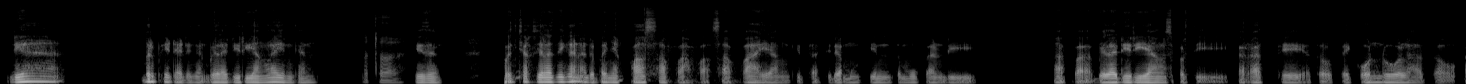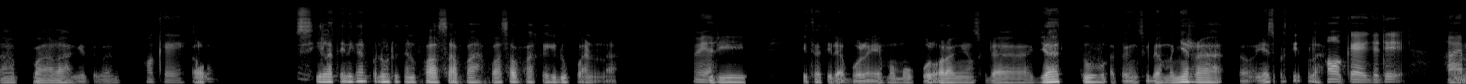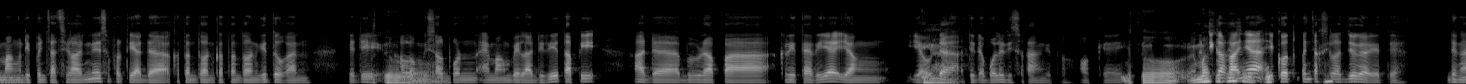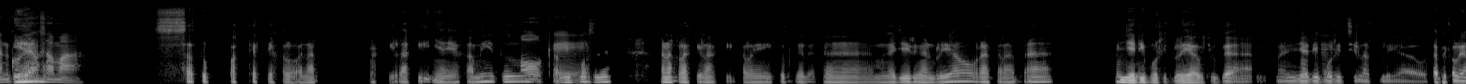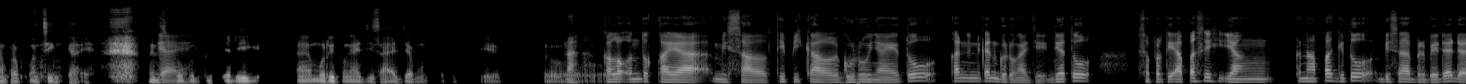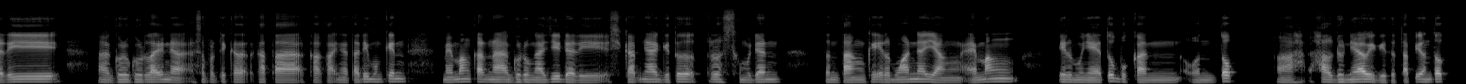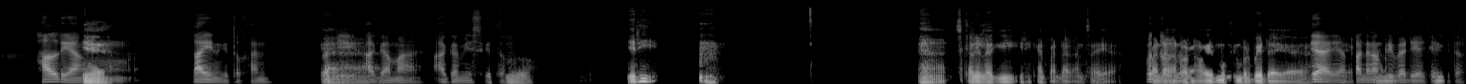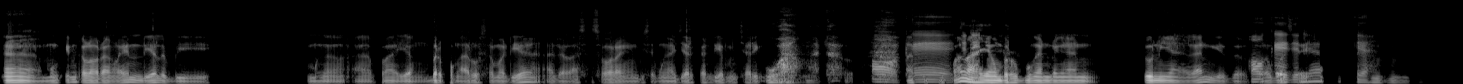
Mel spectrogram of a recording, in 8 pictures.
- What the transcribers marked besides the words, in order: other background noise; unintelligible speech; drawn out: "Gitu"; throat clearing; chuckle
- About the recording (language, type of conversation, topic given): Indonesian, podcast, Siapa guru atau pembimbing yang paling berkesan bagimu, dan mengapa?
